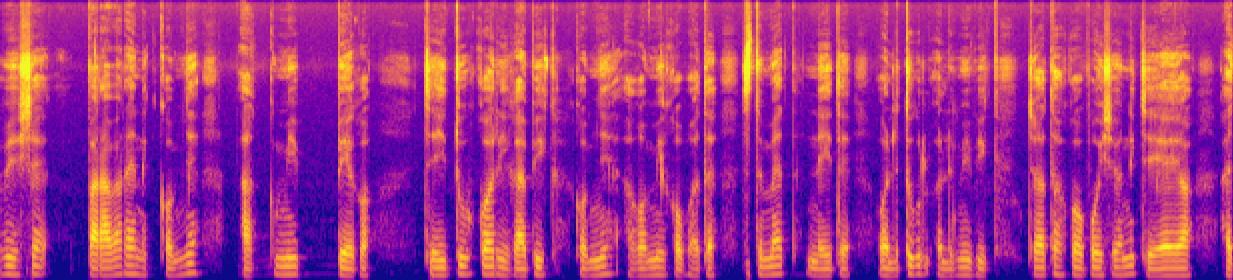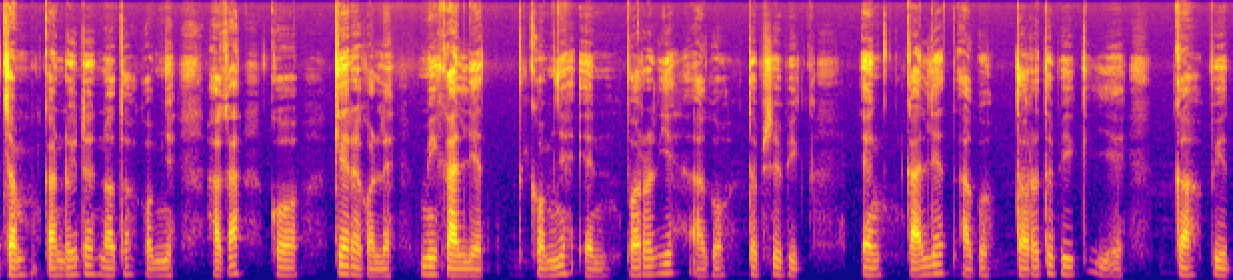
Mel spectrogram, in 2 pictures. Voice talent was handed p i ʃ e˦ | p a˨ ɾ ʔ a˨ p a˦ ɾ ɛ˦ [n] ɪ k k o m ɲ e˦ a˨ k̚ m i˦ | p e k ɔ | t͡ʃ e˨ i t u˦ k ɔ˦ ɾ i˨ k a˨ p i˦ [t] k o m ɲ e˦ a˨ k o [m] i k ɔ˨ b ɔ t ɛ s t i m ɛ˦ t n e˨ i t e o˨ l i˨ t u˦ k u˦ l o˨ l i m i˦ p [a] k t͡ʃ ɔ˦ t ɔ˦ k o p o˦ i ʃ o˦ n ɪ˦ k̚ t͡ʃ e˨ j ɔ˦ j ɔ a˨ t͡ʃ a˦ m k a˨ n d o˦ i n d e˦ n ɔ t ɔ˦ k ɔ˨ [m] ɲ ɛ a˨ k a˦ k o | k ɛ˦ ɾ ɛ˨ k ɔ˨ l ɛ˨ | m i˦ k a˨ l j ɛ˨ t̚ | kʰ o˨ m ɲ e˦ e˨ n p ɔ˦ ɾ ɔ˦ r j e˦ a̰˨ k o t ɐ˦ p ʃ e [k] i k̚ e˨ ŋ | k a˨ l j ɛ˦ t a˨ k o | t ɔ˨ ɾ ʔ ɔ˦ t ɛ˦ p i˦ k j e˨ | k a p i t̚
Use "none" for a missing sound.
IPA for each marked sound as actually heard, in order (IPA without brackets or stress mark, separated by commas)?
n, k, m, i, m, p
